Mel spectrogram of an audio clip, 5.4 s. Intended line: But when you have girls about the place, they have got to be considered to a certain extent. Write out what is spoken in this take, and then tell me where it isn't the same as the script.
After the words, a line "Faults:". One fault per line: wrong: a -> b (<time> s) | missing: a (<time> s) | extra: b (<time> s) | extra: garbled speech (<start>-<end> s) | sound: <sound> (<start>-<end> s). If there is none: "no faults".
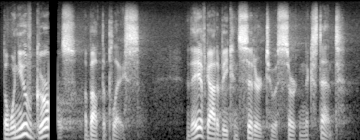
But when you have girls about the place, they have got to be considered to a certain extent.
Faults:
sound: dropout (0.7-0.9 s)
